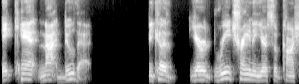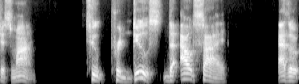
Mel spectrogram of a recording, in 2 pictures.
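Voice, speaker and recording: A self-improvement coach delivers an unscripted motivational monologue in a medium-pitched voice, speaking emphatically and repetitively in a casual, slangy way.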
